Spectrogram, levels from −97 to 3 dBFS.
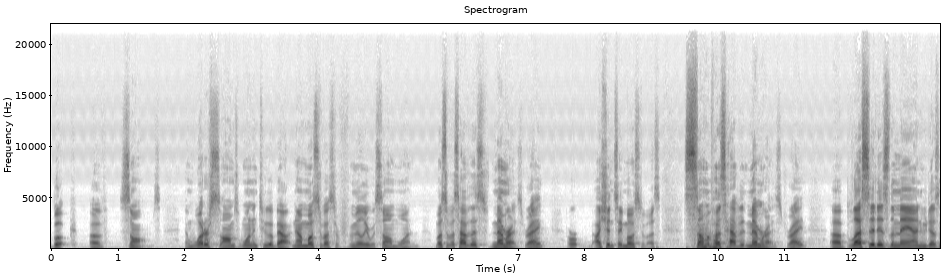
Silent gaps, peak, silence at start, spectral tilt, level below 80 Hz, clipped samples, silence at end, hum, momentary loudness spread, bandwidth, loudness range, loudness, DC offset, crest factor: none; -10 dBFS; 0.05 s; -3 dB/octave; -74 dBFS; under 0.1%; 0 s; none; 17 LU; over 20 kHz; 5 LU; -32 LUFS; under 0.1%; 24 dB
